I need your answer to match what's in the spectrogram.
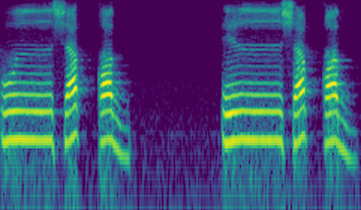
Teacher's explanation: لما نعطل الهمس على التاء اسمها تاء صماء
